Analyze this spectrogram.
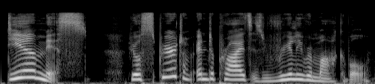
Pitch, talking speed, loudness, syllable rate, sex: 220 Hz, 130 wpm, -18 LUFS, 5.4 syllables/s, female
